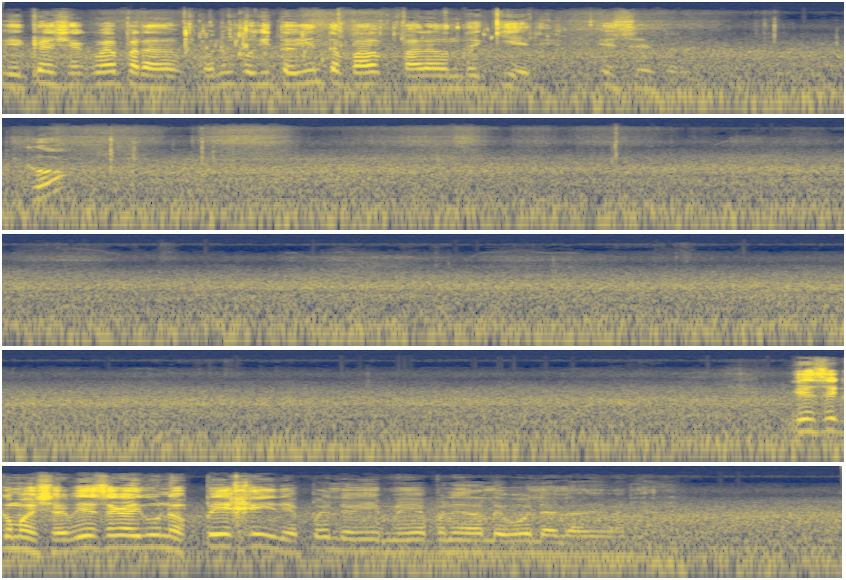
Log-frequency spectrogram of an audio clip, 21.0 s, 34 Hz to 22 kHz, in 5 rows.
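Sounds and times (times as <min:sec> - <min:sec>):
light wind on microphone: 0:00.0 - 0:16.6.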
